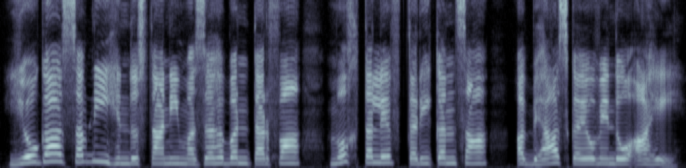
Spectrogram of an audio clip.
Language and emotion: Sindhi, neutral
